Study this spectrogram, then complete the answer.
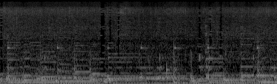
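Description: Chopped green pepper chunks sizzle steadily in a pan beside black pepper, with soft stirring scrapes over a continuous close, even frying hiss.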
